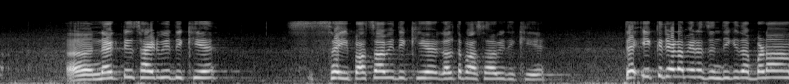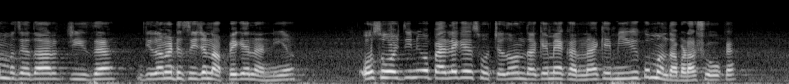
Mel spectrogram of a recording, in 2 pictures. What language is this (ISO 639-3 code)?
doi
